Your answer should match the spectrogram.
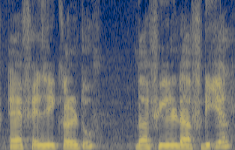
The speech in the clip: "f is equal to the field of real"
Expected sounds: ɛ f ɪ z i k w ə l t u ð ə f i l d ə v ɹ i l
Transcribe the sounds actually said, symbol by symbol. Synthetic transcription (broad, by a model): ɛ f ɪ z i k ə l t u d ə f i l d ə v ɹ i l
